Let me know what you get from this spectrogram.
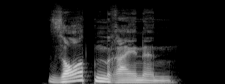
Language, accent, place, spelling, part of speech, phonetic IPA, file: German, Germany, Berlin, sortenreinen, adjective, [ˈzɔʁtn̩ˌʁaɪ̯nən], De-sortenreinen.ogg
- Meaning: inflection of sortenrein: 1. strong genitive masculine/neuter singular 2. weak/mixed genitive/dative all-gender singular 3. strong/weak/mixed accusative masculine singular 4. strong dative plural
